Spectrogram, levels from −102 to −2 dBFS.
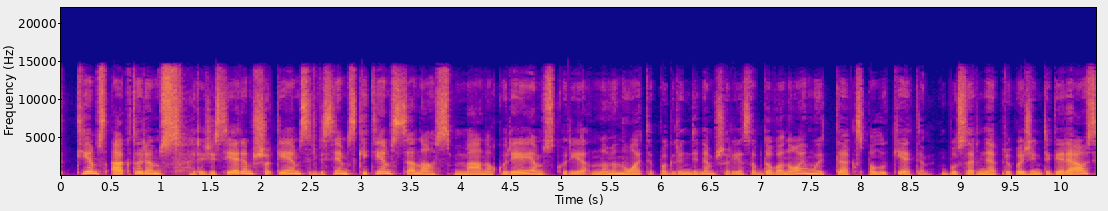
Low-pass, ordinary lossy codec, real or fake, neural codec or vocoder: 14.4 kHz; AAC, 64 kbps; fake; codec, 44.1 kHz, 7.8 kbps, Pupu-Codec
